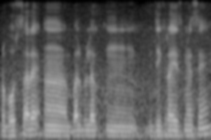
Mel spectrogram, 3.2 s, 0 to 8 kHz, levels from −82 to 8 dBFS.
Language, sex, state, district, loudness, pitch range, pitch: Hindi, male, Bihar, Gaya, -19 LUFS, 105-110 Hz, 105 Hz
